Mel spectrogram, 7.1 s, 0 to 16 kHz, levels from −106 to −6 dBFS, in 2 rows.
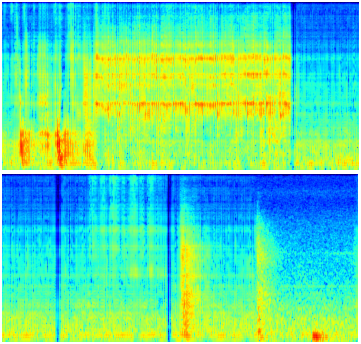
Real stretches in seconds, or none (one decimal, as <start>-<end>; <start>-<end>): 6.1-7.1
